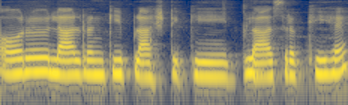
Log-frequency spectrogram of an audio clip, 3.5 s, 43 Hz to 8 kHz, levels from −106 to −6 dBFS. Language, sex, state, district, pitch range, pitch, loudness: Hindi, female, Uttar Pradesh, Jalaun, 180-205 Hz, 195 Hz, -14 LUFS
